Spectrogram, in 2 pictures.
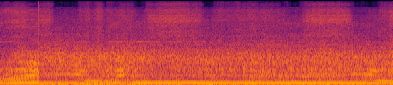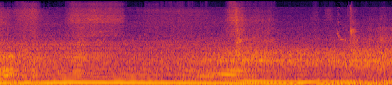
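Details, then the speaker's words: Cheap Miata with a cam and LSD, driven: deep, loud booming exhaust swelling and dropping with revs, a heavy drone; not straight-piped as assumed, the oversized rear tip versus the exhaust pipe is suspected, unconfirmed. "and to be honest this exhaust sounds like garbage um I'm not proud of driving this thing with its current exhaust setup"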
